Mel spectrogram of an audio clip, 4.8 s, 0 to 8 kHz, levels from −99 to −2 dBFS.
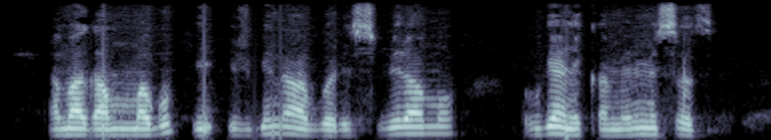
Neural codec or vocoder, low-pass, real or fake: none; 7.2 kHz; real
